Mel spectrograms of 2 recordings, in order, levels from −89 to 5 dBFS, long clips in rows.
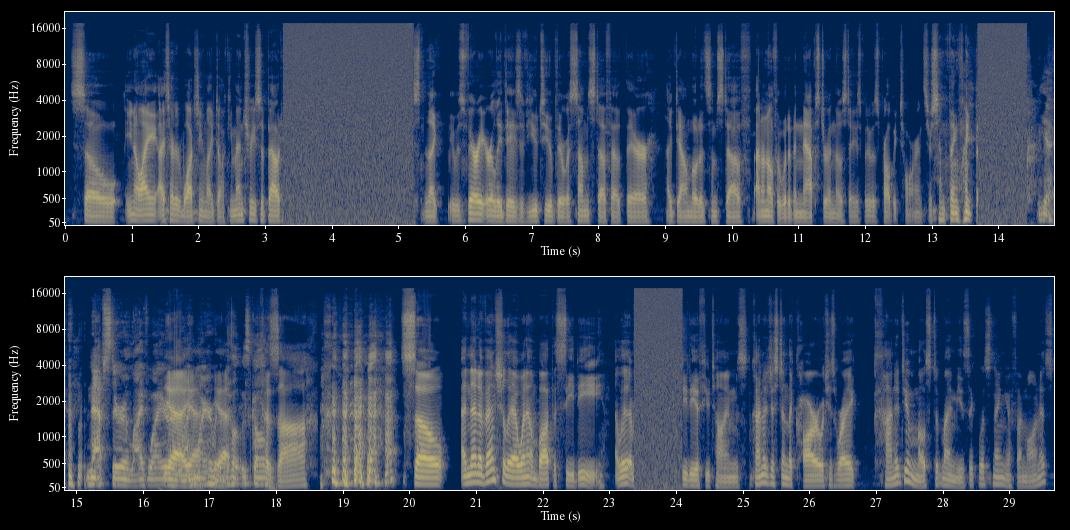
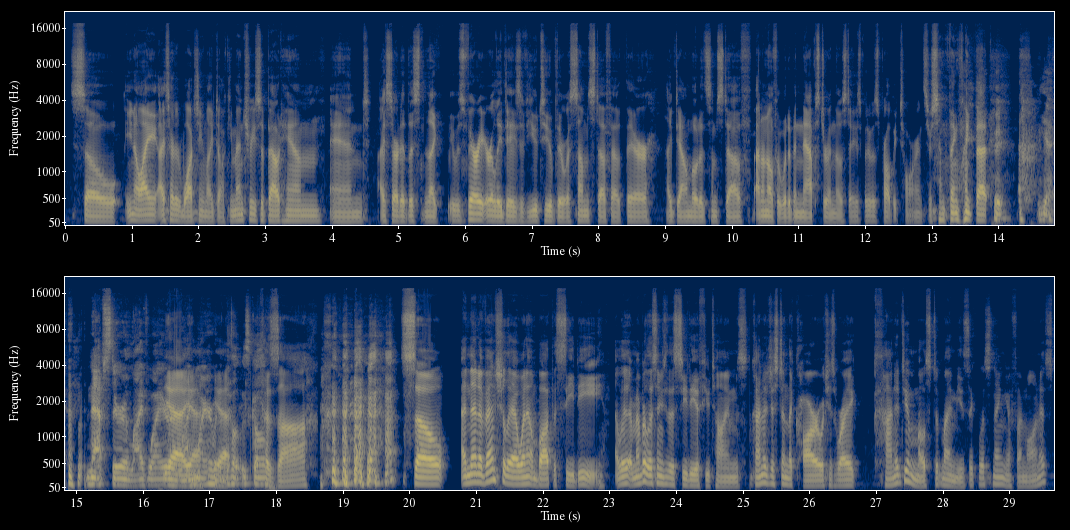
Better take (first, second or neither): second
